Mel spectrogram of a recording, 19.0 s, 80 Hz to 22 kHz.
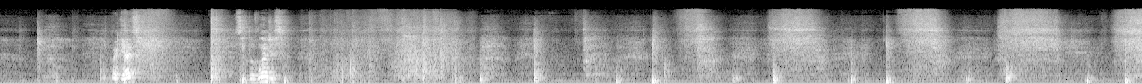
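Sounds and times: hard breathing: 0.0s - 4.0s, 4.7s - 19.0s
thuds on hard floor: 3.5s - 4.1s.

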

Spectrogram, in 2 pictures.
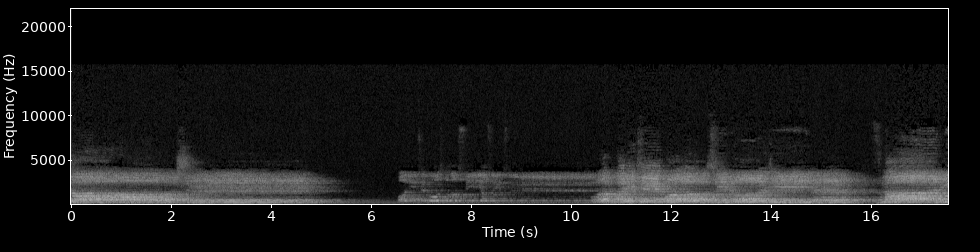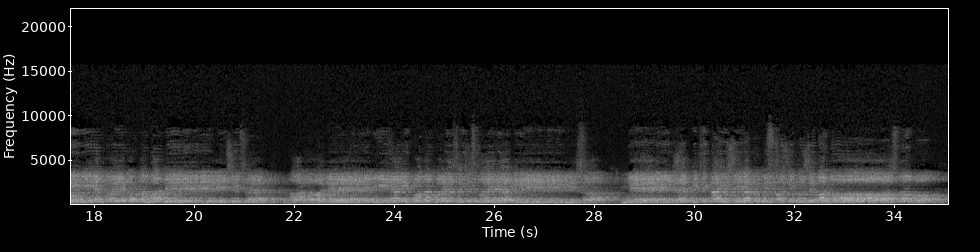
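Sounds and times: choir singing liturgical chant: 0.0s - 5.3s, 6.6s - 35.0s.

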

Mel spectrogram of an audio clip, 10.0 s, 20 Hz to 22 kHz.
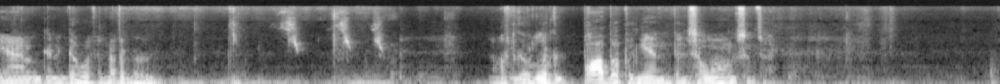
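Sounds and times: hummingbird chip notes: 1.1s - 4.0s.

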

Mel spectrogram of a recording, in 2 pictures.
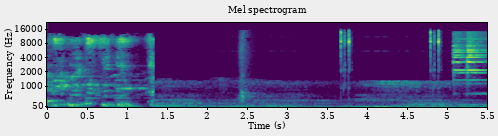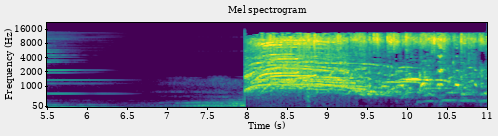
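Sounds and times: bright bell-like ding: 5.1s - 6.7s
children cheering and shouting: 8.0s - 11.0s.

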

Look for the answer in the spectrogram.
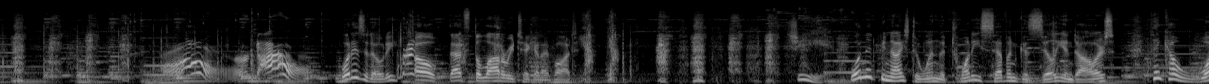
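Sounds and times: cartoon background music: 0.0s - 6.2s, 7.8s - 12.0s
cartoon dog barking voice: 1.7s - 3.1s.

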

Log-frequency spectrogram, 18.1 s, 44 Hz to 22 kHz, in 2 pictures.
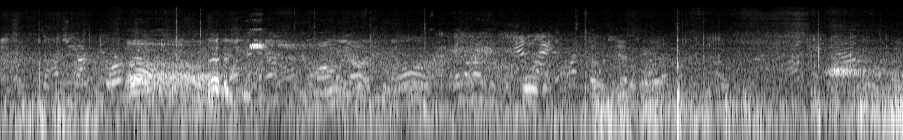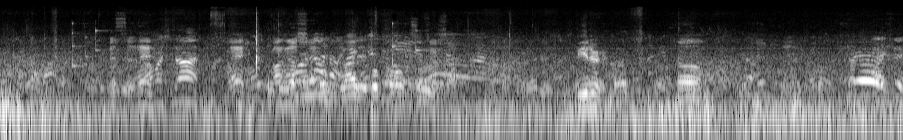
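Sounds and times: distant people talking: 0.2s - 18.0s.

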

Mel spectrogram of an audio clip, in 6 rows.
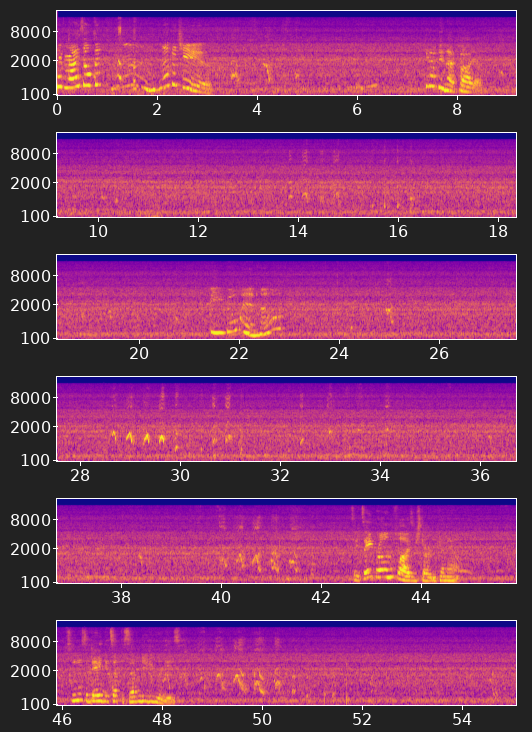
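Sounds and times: background hiss: 0.0s - 55.0s
puppies whimpering and squeaking: 0.5s - 2.1s, 3.3s - 5.0s, 10.0s - 10.6s, 13.8s - 16.5s, 24.0s - 25.2s, 28.6s - 34.5s, 39.8s - 42.0s, 48.3s - 51.6s
puppy wavering cry: 0.6s - 2.0s, 3.4s - 5.0s, 13.7s - 16.6s, 24.0s - 25.2s, 28.6s - 34.5s, 39.8s - 42.0s, 48.3s - 51.1s.

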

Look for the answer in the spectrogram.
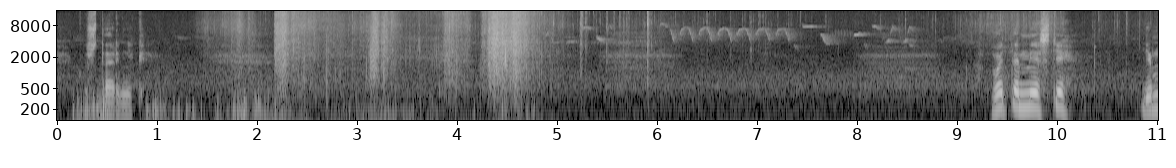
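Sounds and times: footsteps through dry leaves: 1.4s - 5.9s, 8.8s - 11.0s.

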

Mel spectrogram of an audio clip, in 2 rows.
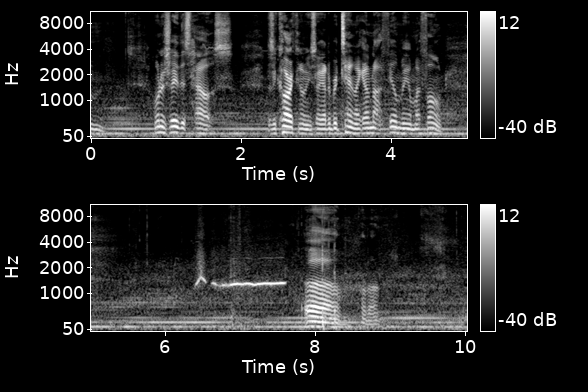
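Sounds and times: car engine hum: 0.0s - 10.0s
person whistling: 6.4s - 7.7s.

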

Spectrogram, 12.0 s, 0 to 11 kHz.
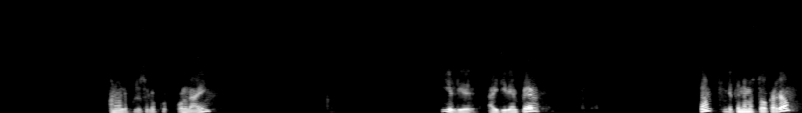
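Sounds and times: man speaking: 1.6s - 3.2s, 6.6s - 8.2s, 10.5s - 12.0s
faint keyboard clicks: 8.7s - 9.1s.

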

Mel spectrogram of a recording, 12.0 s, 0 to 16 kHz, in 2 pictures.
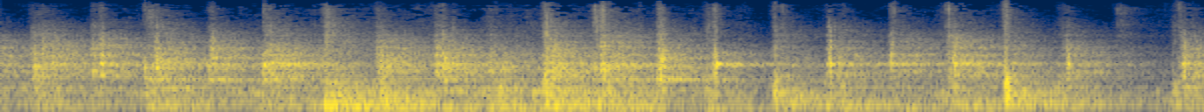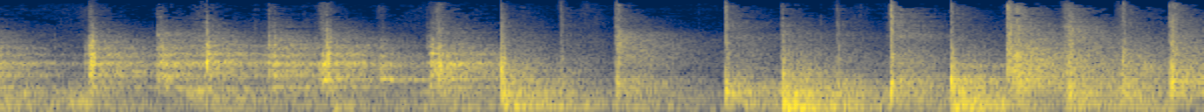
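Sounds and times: folk band music: 0.0s - 9.0s
wooden sticks clacking: 0.0s - 12.0s.

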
